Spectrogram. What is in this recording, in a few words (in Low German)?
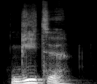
"giete", kaevels platt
